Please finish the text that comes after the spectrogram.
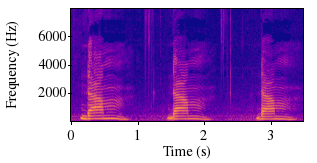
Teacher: So we have a mid-class initial consonant, and it's a live syllable, so we get a mid-tone.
